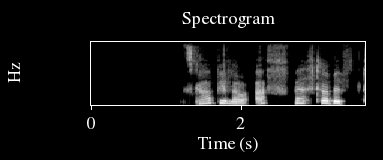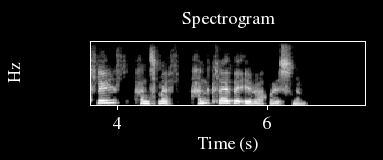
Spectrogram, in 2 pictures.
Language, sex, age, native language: Icelandic, female, 20-29, German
